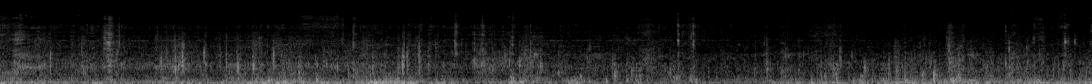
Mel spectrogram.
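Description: Pickup truck rolling slowly over a rocky dirt trail: tyres crunching over loose rocks with many irregular clicks and knocks, over a steady low rumble of engine and road.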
